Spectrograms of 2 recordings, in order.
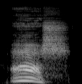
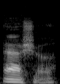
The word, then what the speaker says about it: Ash: "Ash!" Not Asha, but Ash. Ross, though sure of that pronunciation, was still cautious.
